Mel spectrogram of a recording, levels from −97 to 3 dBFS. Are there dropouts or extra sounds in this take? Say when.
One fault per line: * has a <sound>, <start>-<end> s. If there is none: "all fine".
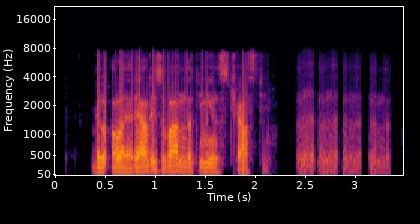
* has a laugh, 2.4-3.4 s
